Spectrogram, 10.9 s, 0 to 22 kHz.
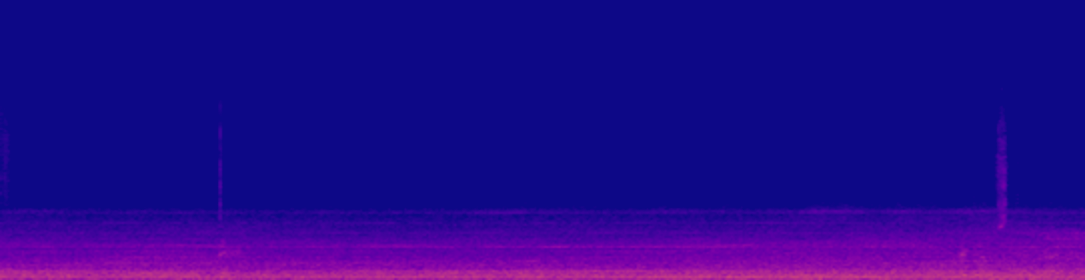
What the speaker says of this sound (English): I hear an A220. Or Delta A220.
